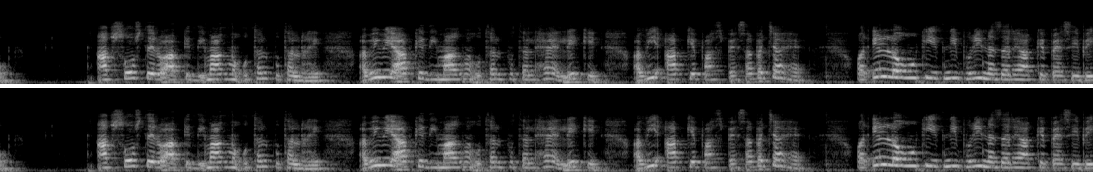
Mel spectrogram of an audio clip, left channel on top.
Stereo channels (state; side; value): identical; both; correlation 1.00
